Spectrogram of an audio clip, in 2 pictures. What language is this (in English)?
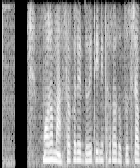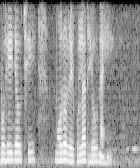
Odia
